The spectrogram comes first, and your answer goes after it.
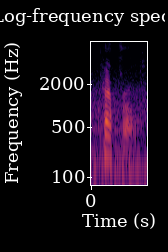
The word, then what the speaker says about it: Pepperell: How do you pronounce the name of it? Pepperell.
